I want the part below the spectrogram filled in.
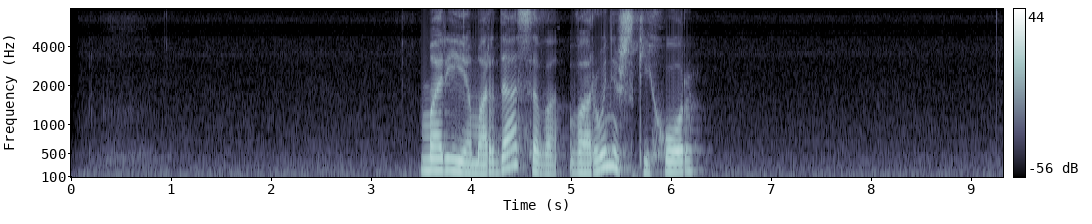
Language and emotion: Russian, neutral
